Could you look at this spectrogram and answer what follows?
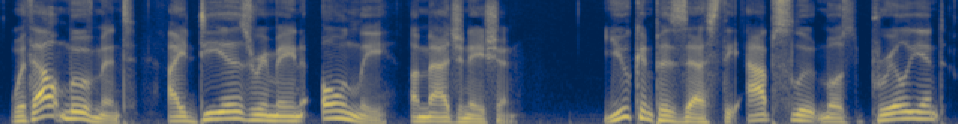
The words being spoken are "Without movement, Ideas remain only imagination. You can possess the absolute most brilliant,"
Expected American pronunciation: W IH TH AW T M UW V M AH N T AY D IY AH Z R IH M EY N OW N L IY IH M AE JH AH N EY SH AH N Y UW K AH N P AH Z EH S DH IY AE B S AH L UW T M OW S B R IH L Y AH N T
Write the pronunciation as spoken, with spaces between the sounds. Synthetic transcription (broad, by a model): W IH TH AW T M UW V M AH N T AY D IY AH Z R IH M EY N OW N L IY IH M AE JH AH N EY SH AH N Y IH K AH N P AH Z EH S DH IY AE B S AH L UW T M OW S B R IH L Y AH N T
